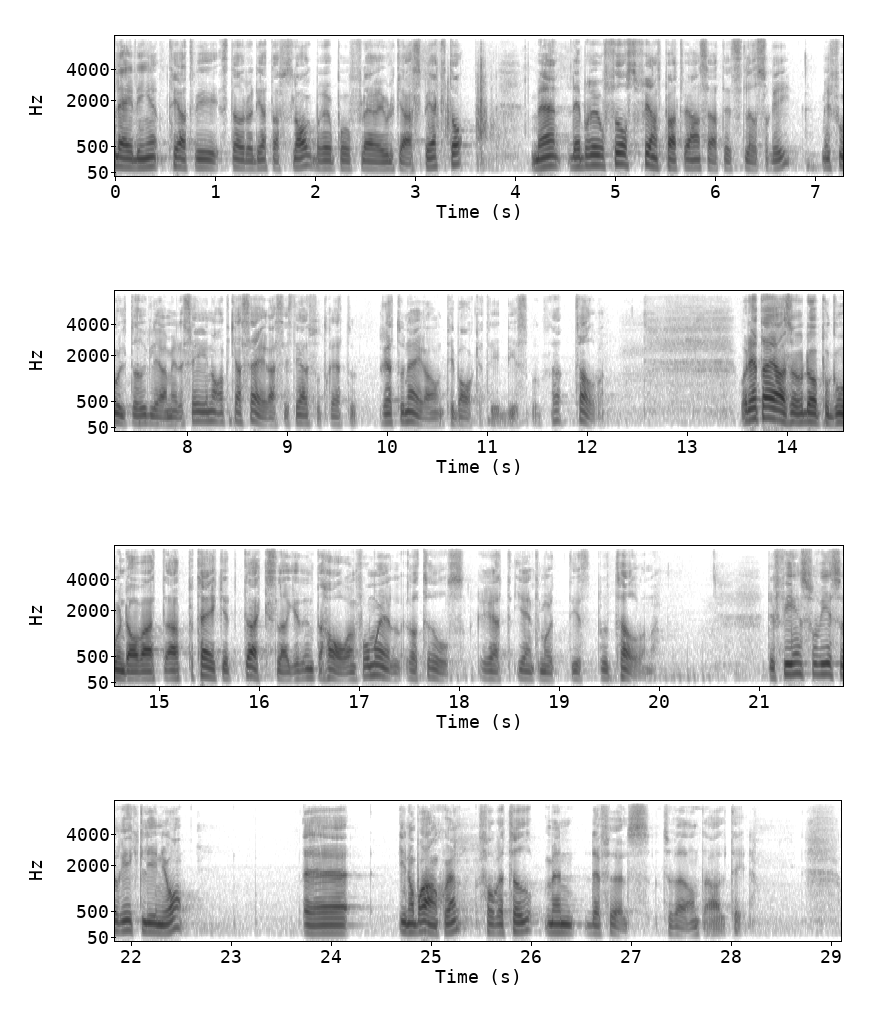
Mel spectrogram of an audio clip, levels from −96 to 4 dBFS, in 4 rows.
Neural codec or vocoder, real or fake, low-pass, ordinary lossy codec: none; real; 7.2 kHz; none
